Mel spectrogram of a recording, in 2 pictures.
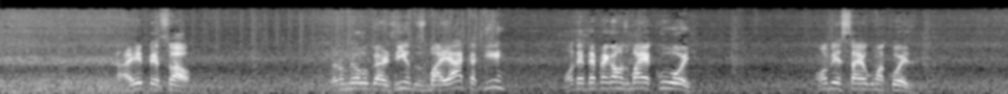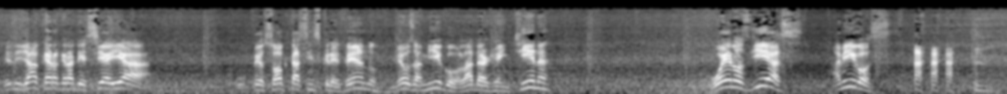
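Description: A middle-aged man talks cheerfully, close by.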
